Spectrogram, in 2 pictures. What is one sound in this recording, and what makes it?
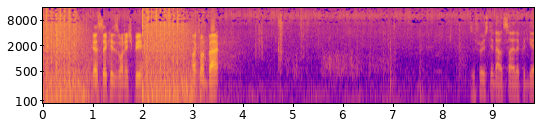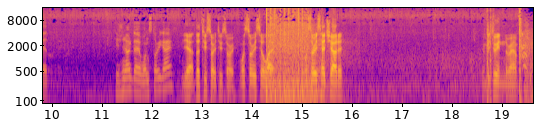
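A young man talks into a headset microphone.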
